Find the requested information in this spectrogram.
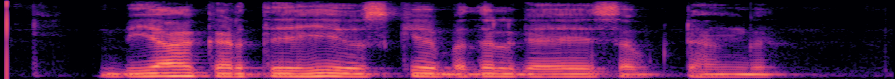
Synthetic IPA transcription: bɪjaɦkɐɾt̪eɦiʊskebɐd̪əlɡɐesɐb̚ɖʱə̃ŋɡ

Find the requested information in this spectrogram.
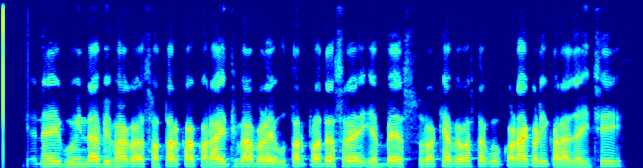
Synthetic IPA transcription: d͡ʒenejɡuind̪abibʱaɡɔsɔt̪ɔɾkɔkɔɾajt̪ʰibabeɭeut̪ːɔɾɔpɾɔd̪esɔɾeebesuɾɔkʰːjabjɔbɔst̪ʰakukɔɽakɔɽikɔɾad͡ʒajt͡ʃʰi

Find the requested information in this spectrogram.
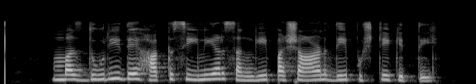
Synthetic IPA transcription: məzd̪uːɾiːd̪eːhəksiːnijəɾsəŋɡiːpəʃaːɳd̪iːpʊʃʈiːkɪt̪iː

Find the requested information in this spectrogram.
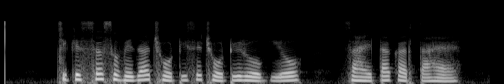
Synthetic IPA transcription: t͡ʃɪkɪt̪sasʊʋɪd̪ʱat͡ʃʰoːʈiset͡ʃʰoːʈiɾoːɡijo | saɦaːɦɪt̪akɐɾt̪aɦɛː

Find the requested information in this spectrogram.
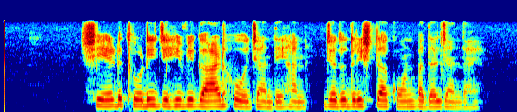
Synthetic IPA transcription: ʃeːɖt̪ʰoːɽiːd͡ʒeɦiːʋɪɡaːɽhoːd͡ʒãːnd̪eːɦənd͡ʒəd̪õːd̪ɾɪʃd̪aːkoːnbəd̪əld͡ʒãːnd̪aːɦɛː

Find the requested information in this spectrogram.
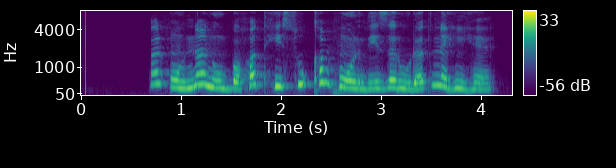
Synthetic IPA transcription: pəɾʊnãːnũːbəhʊt̪hiːsʊkʰəmɦoːɳd̪iːzəɾuːɾət̪nəɦĩːɦɛː

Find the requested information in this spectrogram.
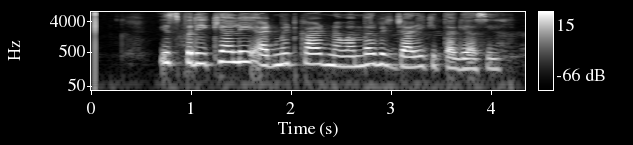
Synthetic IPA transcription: ɪspɐɾiːkʰjaliɛːɖmɪʈkaːɾɖnɐʋə̃mbəɾʋɪt͡ʃd͡ʒaːɾikiːt̪aɡɐjasiː

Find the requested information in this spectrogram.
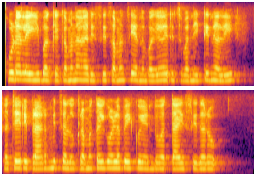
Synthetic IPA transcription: kuːɽɐle̞iːbɐɡːe̞ɡɐmɐnɐɦɐɾisisɐmɐsjɛjɐnːubɐɡeɦɐɾisuʋɐnit̪ːinɐlːikɐt͡ʃe̞ːɾipɾaːɾɐmbʱisɐlukɾɐmɐkɐjɡɔɭːɐbe̞ːkue̞nd̪uɐt̪ːaːjisid̪ɐɾu

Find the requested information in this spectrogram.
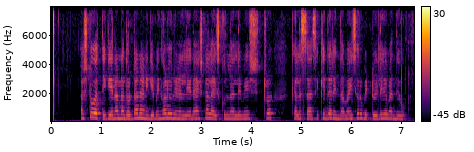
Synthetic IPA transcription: ɐʂʈuʋɐt̪ːiɡe̞nɐnːɐd̪ɔɖːɐnɐɳiɡe̞be̞ŋɡɐɭuːɾinɐlːinaːʂɐnɐlɦɐjskuːlnɐlːimeːʂʈɾ | kɛlɐsɐsikːid̪ːɐɾind̪ɐmɐjsuːɾubiʈːuilːiɡe̞bɐnd̪iʋu

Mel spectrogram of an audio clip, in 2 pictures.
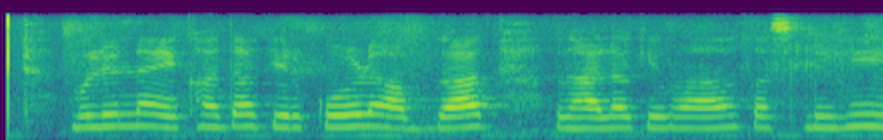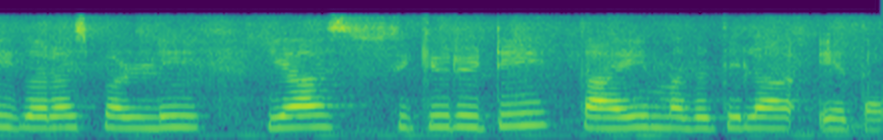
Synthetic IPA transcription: mulinːaekʰad̪akiɾkoɭəbɡat̪d͡zʱalakĩw̃ʋakəsliɦiɡəɾət͡spəɽli | jasikjuɾiʈit̪aɦiməd̪ət̪ilajet̪at̪

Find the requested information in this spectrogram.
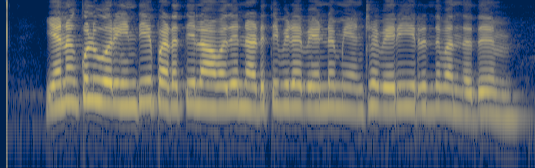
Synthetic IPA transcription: ɛnɐkːɯɭɔɾɯɪnd̪ɪjɐpɐɽɐt̪ːɪlaːʋɐðɯnɐɽɯt̪ːɯʋɪɽɐʋeːɳɖɯmɛndrɯʋɛɾɪjɪɾɯnd̪ɯʋɐnd̪ɐðɯ

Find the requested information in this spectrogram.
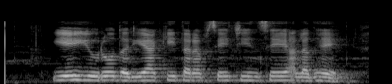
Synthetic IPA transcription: jejuːɾod̪ɐɾijakit̪ɐɾəfset͡ʃiːnseɐ̰ləd̪ɦɛː

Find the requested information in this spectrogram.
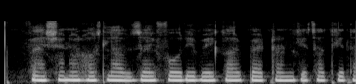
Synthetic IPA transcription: fɛɕənɔɾɦɔslaːbd͡zajfɔɾibekaɾpɛʈəɳkesat̪ɡet̪a

